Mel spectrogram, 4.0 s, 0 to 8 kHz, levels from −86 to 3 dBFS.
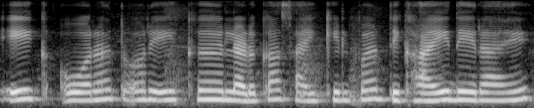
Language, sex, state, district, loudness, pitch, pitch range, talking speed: Hindi, female, Madhya Pradesh, Bhopal, -14 LUFS, 230 Hz, 225-245 Hz, 165 wpm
